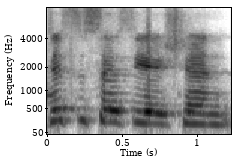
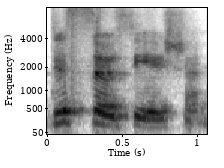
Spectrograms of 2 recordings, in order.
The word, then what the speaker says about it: dissociation: it's a natural reaction disassociation dissociation not disassociate dissociation is a natural reaction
